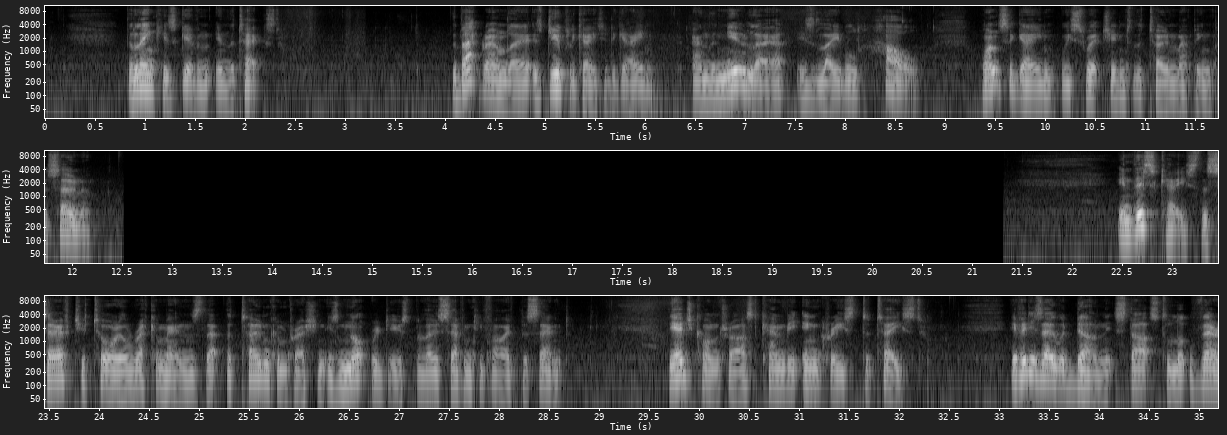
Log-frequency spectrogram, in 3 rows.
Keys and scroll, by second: 0.9 space.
